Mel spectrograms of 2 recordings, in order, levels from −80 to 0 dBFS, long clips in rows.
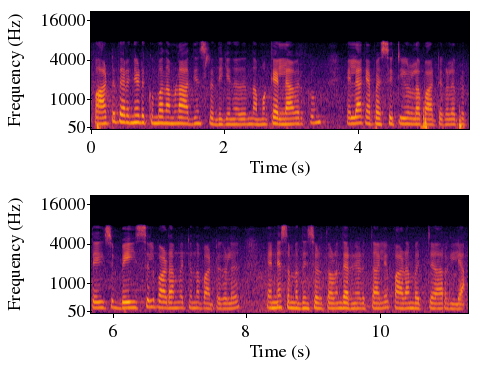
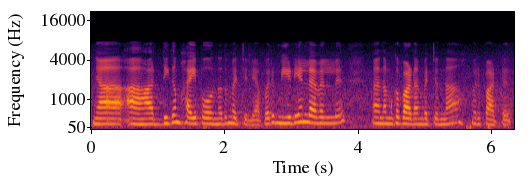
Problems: none marked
